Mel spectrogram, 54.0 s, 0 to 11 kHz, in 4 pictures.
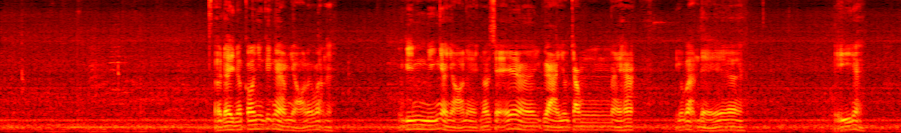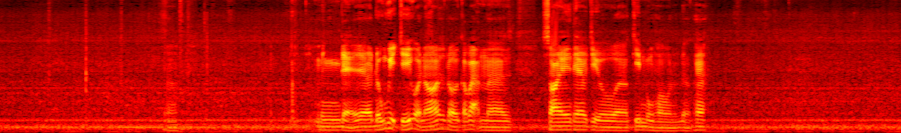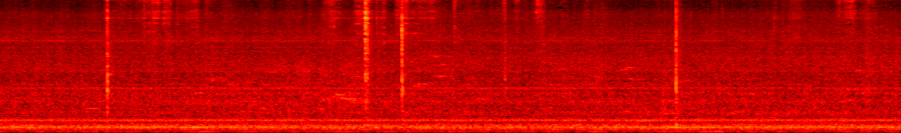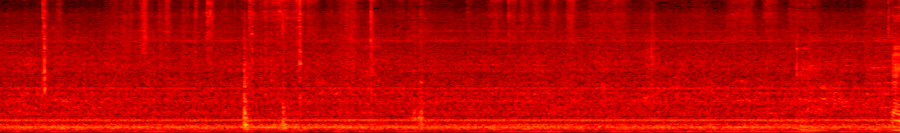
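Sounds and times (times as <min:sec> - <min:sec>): low machine hum: 0:00.0 - 0:54.0.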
